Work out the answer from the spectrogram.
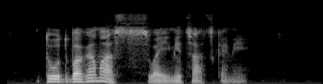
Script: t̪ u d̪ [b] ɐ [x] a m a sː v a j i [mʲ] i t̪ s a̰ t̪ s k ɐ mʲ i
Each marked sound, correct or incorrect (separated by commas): correct, incorrect, correct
